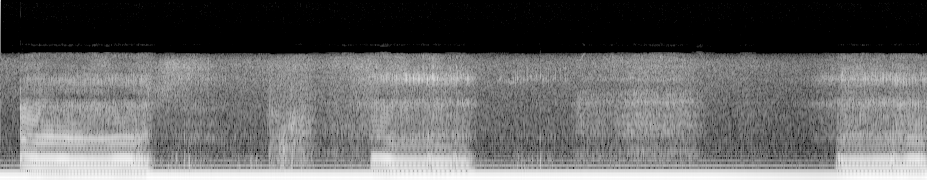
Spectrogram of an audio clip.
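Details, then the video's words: English bulldog asleep and snoring inside, three buzzy droning snores in seven seconds, each dropping slightly in pitch at its end, with noisy snuffling exhales between them. "Snoring English Bulldog"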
